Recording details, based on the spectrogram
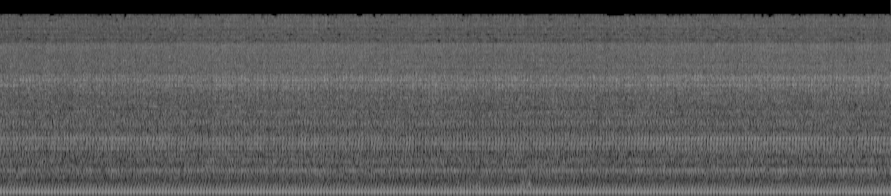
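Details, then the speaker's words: Off-grid diesel generator after a service for fuel problems that made it cut out, final checks before load testing: steady, even low drone at constant speed, no hunting or stumbling; normal idle. "sounding good to be honest it seems to have caught the lumpiness through doesn't seem to be too lumpy"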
